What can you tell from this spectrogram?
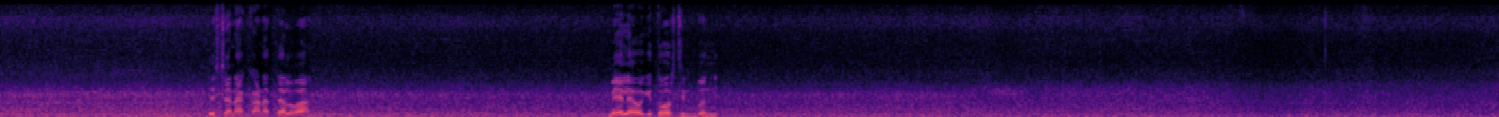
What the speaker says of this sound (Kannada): ಡ್ಯಾಮಿಂದ ಹೊರಗೆ ಬಿಟ್ಟ ನೀರು ಇಲ್ಲಿಂದ ಹರ್ಕೊಂಡು ಹೋಗುತ್ತೆ ನೋಡಿ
